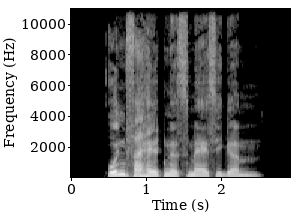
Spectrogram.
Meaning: strong dative masculine/neuter singular of unverhältnismäßig
- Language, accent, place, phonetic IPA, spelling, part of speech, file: German, Germany, Berlin, [ˈʊnfɛɐ̯ˌhɛltnɪsmɛːsɪɡəm], unverhältnismäßigem, adjective, De-unverhältnismäßigem.ogg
